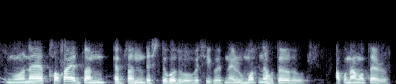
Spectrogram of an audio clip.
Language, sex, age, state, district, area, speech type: Assamese, male, 18-30, Assam, Darrang, rural, conversation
